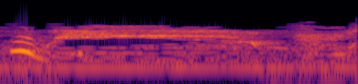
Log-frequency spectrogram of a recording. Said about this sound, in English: The scream came from near the animal cage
